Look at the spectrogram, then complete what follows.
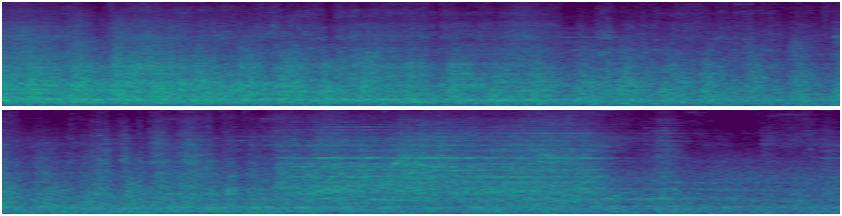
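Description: Steam-hauled passenger train rolling past close by on a curve, carriages clattering over the rail joints. A high wheel squeal sets in about seven seconds in and lasts a couple of seconds, and the sound drops away near the end as the train moves off.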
